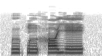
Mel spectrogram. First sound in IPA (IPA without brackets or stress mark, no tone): u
